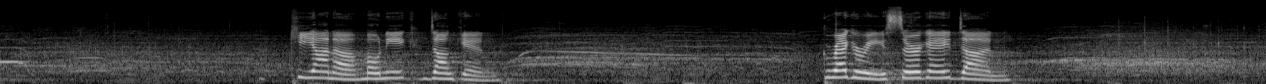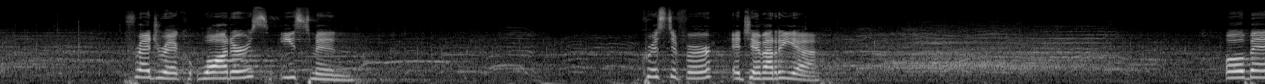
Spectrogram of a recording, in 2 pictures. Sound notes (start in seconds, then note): 0.1 audience clapping; 5.6 audience clapping; 10.4 audience clapping; 16.2 audience clapping; 21.0 audience clapping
